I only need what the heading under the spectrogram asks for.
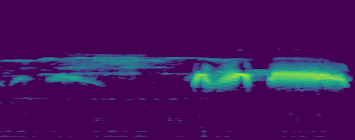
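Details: Lure spotted dove cooing so that wild doves answer. Faint soft notes lead into a loud wavering double note and a long sustained low coo.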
